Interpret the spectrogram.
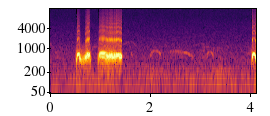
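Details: Decoy spotted dove calling one phrase of two short coos and a long rough coo, then several soft, quiet coos from farther away before a new phrase begins.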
